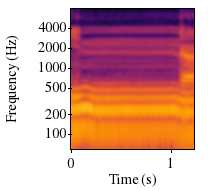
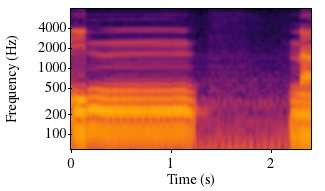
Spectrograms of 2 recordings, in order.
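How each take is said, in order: First: Joined recitation. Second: Separated syllables with long pauses. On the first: Teacher putting the word back together, joined chant. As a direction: link it all, holding the long sounds. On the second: Teacher breaking a word down for learners, syllable by syllable. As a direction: sound out one syllable at a time. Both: Shown as a demonstration.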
